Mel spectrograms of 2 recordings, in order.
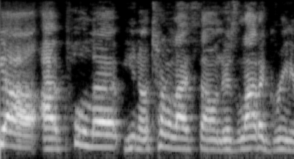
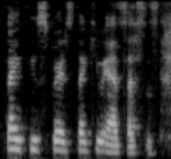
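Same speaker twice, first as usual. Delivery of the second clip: hushed thanks; 11 dB quieter than usual. Retold or imitated. Quoting her own thankful prayer.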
